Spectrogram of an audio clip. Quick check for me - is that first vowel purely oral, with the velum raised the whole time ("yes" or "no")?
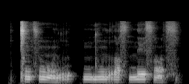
no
